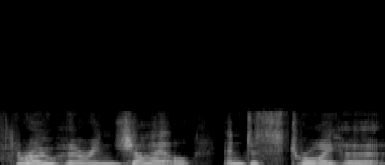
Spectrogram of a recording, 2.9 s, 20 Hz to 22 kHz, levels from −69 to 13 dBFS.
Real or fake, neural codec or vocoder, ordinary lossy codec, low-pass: real; none; AAC, 32 kbps; 7.2 kHz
